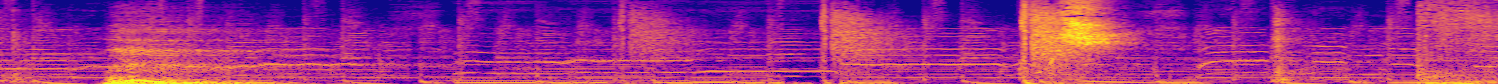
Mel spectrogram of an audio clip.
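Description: A sharp whip crack from a pinball machine snaps out near the start, then several more quick swishing lashes follow over a busy backdrop of electronic game music and machine sounds.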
